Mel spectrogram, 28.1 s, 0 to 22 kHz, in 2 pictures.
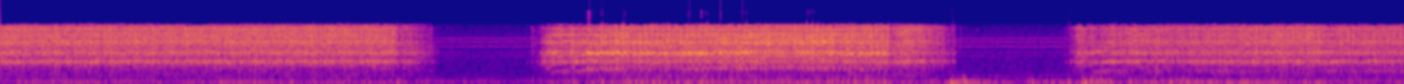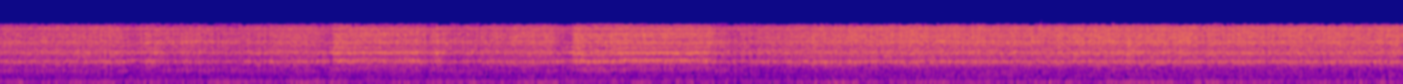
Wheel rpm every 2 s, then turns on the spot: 160, 160, 40, 150, 100, 70, 160, 160, 160, 160, 160, 160, 160, 160.
none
